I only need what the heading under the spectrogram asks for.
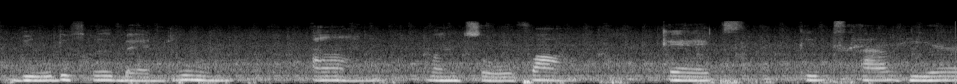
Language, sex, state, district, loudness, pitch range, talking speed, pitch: English, female, Andhra Pradesh, Sri Satya Sai, -16 LUFS, 180-195 Hz, 65 wpm, 190 Hz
